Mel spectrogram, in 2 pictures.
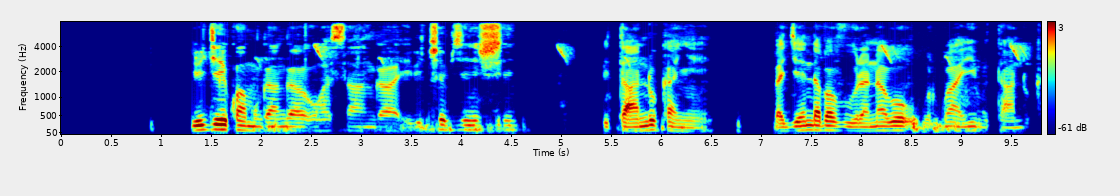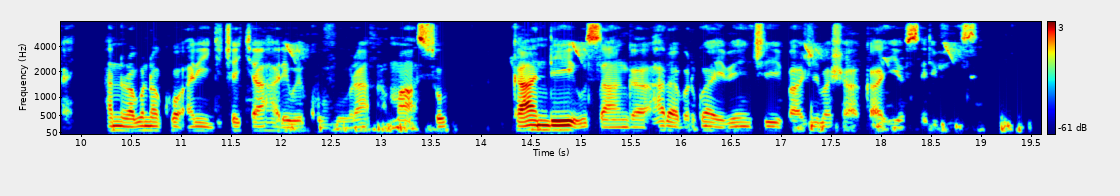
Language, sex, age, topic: Kinyarwanda, male, 25-35, health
